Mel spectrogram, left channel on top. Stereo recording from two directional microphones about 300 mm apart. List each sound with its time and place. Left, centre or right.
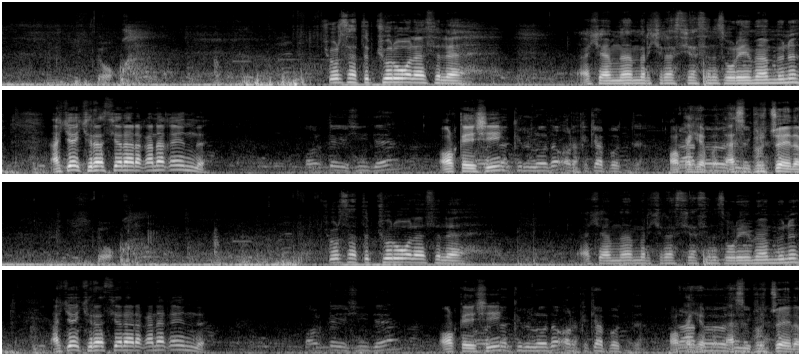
3.3 s a man's voice: left
5.8 s a man's voice: left
11.7 s a man's voice: right
12.4 s a man's voice: centre
13.0 s speech: centre
14.6 s a man's voice: centre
